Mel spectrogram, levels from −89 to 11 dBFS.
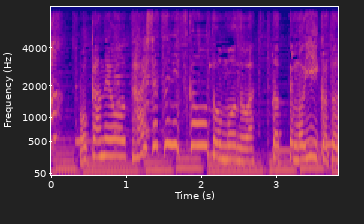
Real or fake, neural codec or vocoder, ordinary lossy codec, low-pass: real; none; none; 7.2 kHz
